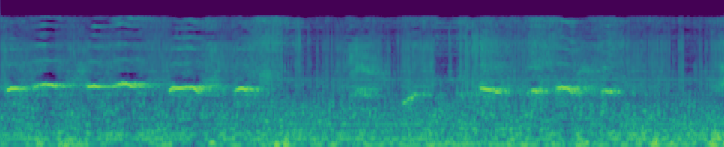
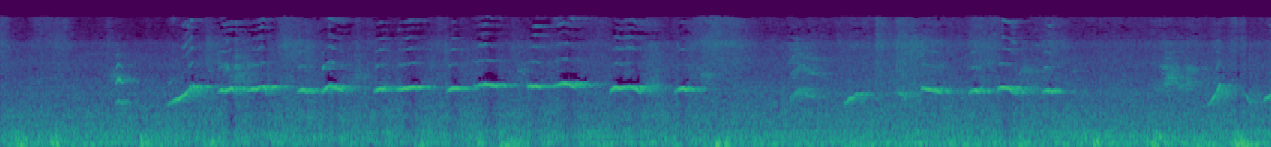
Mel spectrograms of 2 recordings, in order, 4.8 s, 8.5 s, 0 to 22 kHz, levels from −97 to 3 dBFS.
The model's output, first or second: first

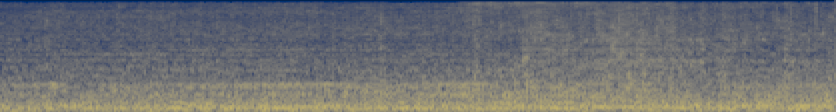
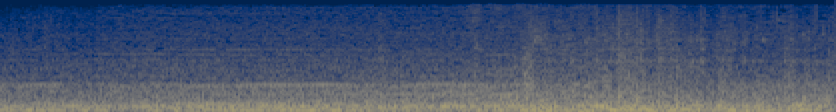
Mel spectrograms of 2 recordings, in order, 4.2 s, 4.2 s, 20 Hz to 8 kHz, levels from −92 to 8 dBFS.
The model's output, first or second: first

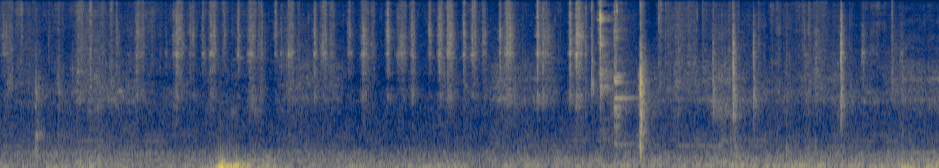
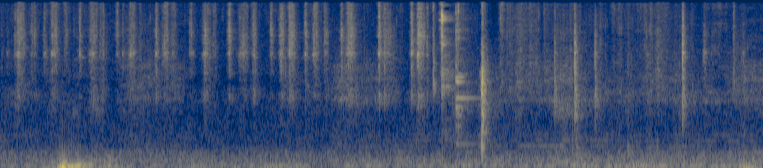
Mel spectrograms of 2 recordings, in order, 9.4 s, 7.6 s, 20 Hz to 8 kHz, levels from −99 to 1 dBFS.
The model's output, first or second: first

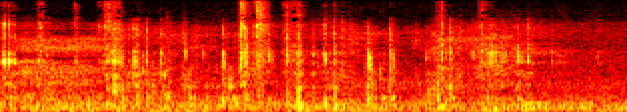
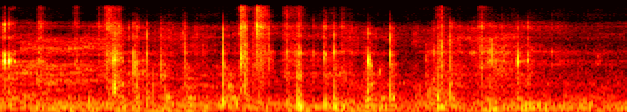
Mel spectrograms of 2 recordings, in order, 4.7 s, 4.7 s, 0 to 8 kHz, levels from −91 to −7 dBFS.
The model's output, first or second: second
